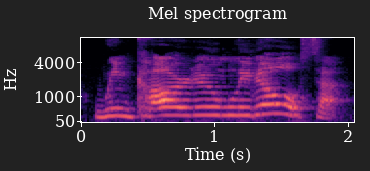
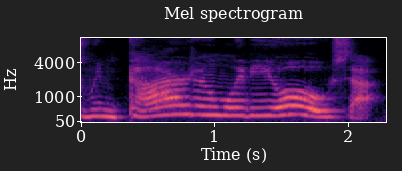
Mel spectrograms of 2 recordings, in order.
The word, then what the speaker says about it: Wingardium Leviosa: Wingardium Leviosa! He shouted, waving his long arms like a windmill. You're saying it wrong, his tongue snapped. It's Wingardium Leviosa. Make the gar nice and long.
